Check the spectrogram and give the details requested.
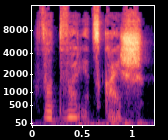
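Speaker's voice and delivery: hissed low through clenched teeth; through gritted teeth. Acted. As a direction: bite the words out quietly. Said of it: "процедил кронпринц".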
